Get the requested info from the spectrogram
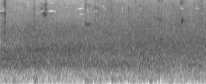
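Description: Basketball dribbled on a hardwood arena court, over a steady wash of arena crowd noise.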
